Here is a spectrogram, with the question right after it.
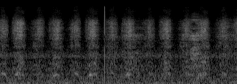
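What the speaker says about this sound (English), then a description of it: "Now this log's super wet, so it's not cutting fantastically, but I'm basically just started." A folding saw cuts a wet log in steady back-and-forth strokes, about a dozen rhythmic rasps close by, with no talking.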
